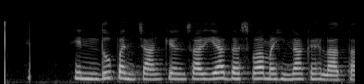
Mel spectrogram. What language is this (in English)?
Hindi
